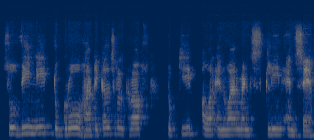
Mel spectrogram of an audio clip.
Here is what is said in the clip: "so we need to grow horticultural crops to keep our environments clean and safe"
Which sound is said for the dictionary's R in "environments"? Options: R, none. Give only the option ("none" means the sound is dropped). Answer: none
